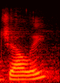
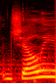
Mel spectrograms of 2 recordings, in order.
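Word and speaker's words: GELI: is use something called jelly which is built into freebsd i actually had a question last week where somebody asked about how cryptographically secure jelly is so jelly is spelt g-e-l-i and if you do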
